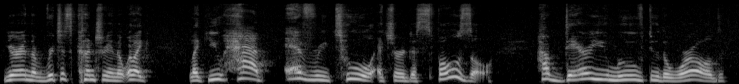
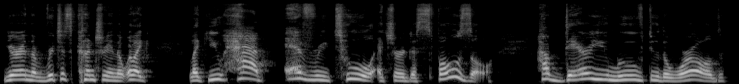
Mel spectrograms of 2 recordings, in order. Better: second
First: hiss; faint; throughout; 25 dB below the speech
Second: none

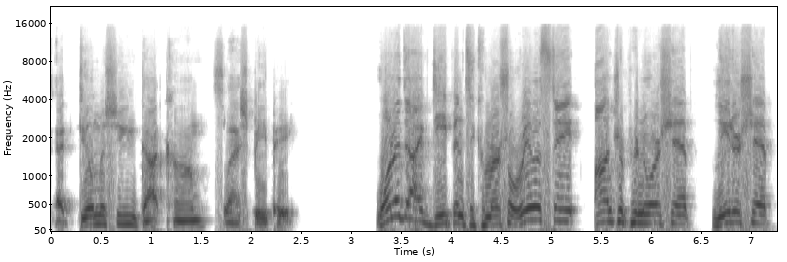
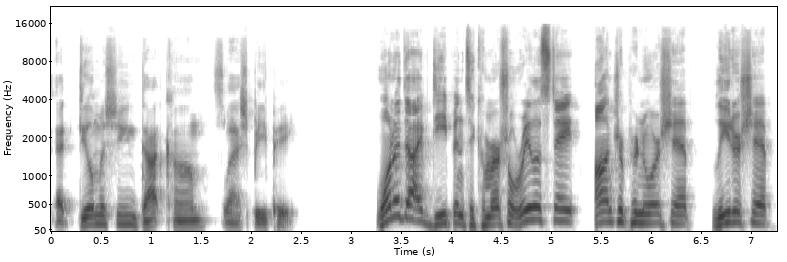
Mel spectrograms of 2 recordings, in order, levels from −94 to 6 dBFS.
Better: second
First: distortion; heavy; 6 dB below the speech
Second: none

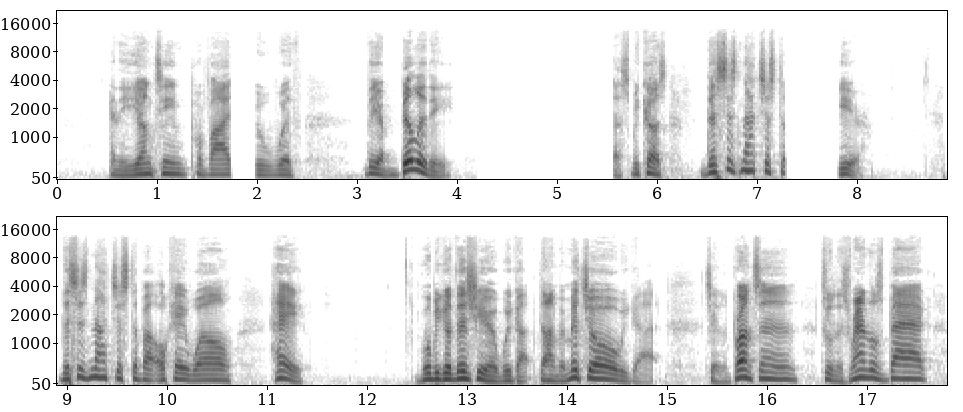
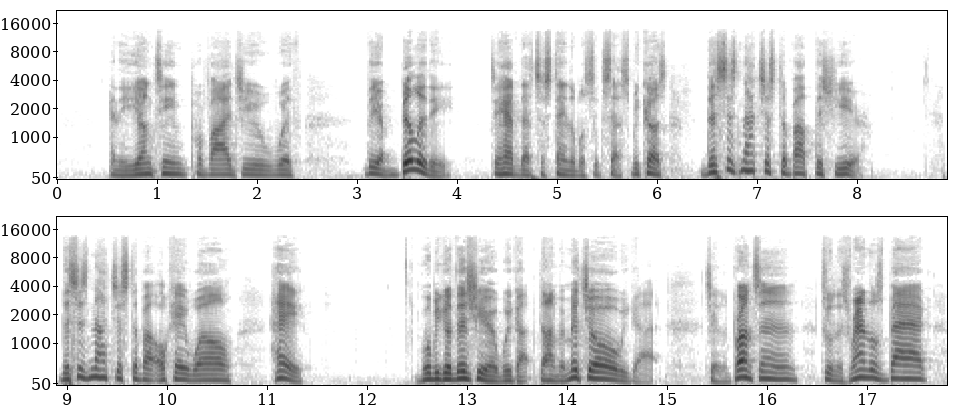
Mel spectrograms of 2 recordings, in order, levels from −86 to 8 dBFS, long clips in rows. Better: second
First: audio cutting out; at 1.5 s, at 4 s for 1.5 s and at 7.5 s for 0.5 s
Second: none

